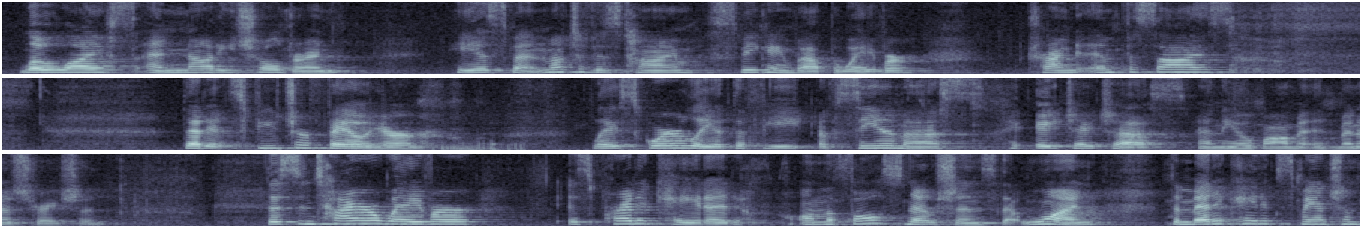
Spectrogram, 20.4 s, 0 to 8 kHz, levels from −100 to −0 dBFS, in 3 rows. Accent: American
